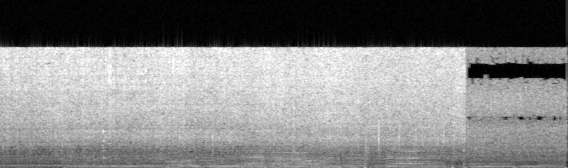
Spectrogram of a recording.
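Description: Bamboo shoots and ostrich fern fiddleheads sizzling in a hot oiled nonstick frying pan as they are stirred with chopsticks, with a few light clicks of the chopsticks against the pan. The bright hiss cuts off abruptly near the end. Background music with a melody plays under it.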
